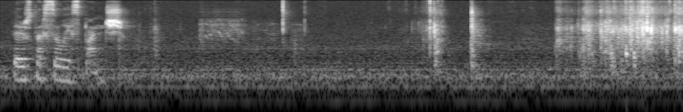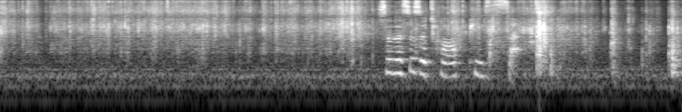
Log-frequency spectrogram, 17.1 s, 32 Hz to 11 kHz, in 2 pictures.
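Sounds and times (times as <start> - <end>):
packaging crinkling and rustling: 5.1 - 5.6, 7.0 - 17.0.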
